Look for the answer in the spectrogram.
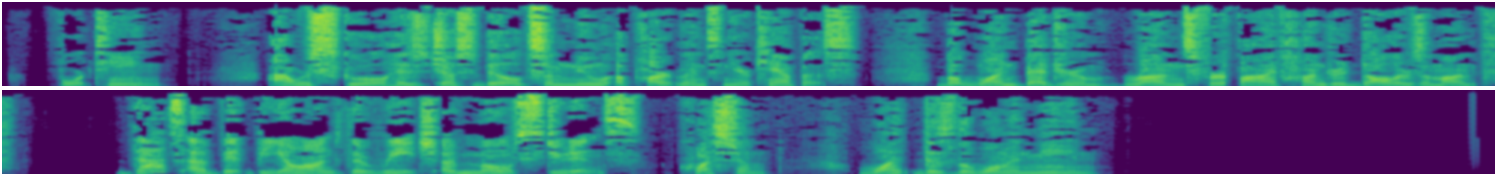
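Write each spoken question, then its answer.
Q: what does the woman mean?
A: Most students can't afford the new apartments.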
